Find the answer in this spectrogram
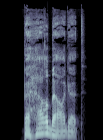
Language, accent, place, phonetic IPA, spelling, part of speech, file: German, Germany, Berlin, [bəˈhɛʁbɛʁɡət], beherberget, verb, De-beherberget.ogg
- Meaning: second-person plural subjunctive I of beherbergen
